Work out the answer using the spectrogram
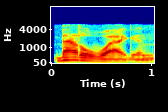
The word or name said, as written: battlewagon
